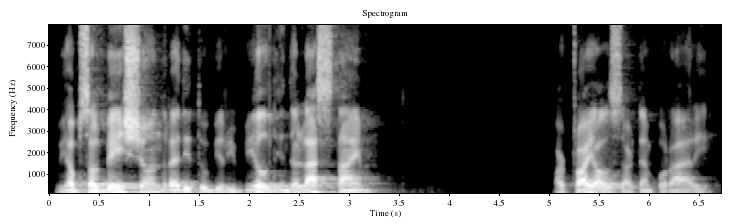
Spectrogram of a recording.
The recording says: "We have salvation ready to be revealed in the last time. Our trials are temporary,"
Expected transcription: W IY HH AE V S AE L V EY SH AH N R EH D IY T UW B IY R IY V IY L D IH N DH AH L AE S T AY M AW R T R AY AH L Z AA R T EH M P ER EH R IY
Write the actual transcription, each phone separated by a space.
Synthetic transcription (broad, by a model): W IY HH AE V S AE L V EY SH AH N R EH D IY T UW B IY R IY B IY L D IH N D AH L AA S T AY M AW R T R AY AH L S AA R T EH M P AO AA R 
